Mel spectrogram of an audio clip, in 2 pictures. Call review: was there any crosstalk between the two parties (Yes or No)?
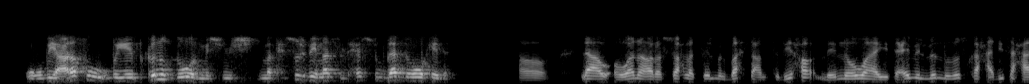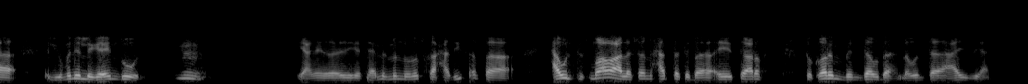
No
